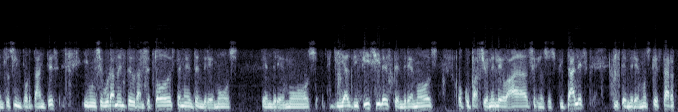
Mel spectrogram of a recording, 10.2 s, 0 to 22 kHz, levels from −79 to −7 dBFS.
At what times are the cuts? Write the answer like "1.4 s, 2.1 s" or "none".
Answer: 2.9 s, 4.9 s, 7.4 s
